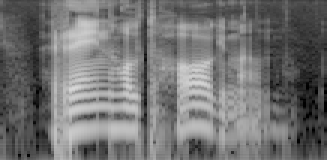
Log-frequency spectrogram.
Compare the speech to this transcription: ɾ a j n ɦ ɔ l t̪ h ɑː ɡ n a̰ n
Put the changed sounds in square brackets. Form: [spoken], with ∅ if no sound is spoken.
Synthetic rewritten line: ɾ [ɛ] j n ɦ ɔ l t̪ h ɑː ɡ [m] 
